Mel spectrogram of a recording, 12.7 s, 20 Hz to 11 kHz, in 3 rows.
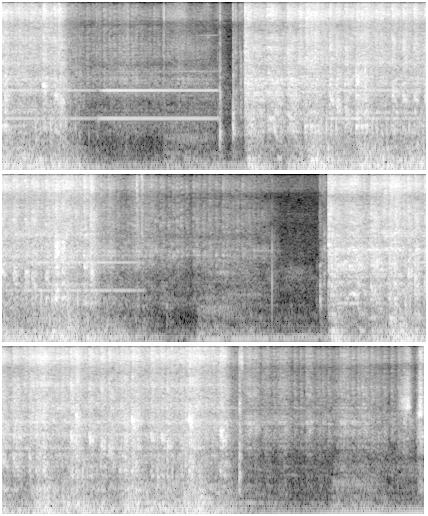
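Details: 5.9L 24-valve Cummins diesel: repeated long bursts of slow rhythmic cranking with pauses, on one old battery and a booster charger, not firing. Extended cranking, no start.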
